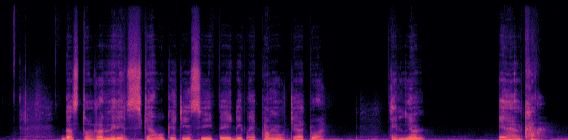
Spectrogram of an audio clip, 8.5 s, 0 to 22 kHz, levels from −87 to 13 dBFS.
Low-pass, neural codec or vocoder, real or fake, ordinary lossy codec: none; codec, 44.1 kHz, 3.4 kbps, Pupu-Codec; fake; none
